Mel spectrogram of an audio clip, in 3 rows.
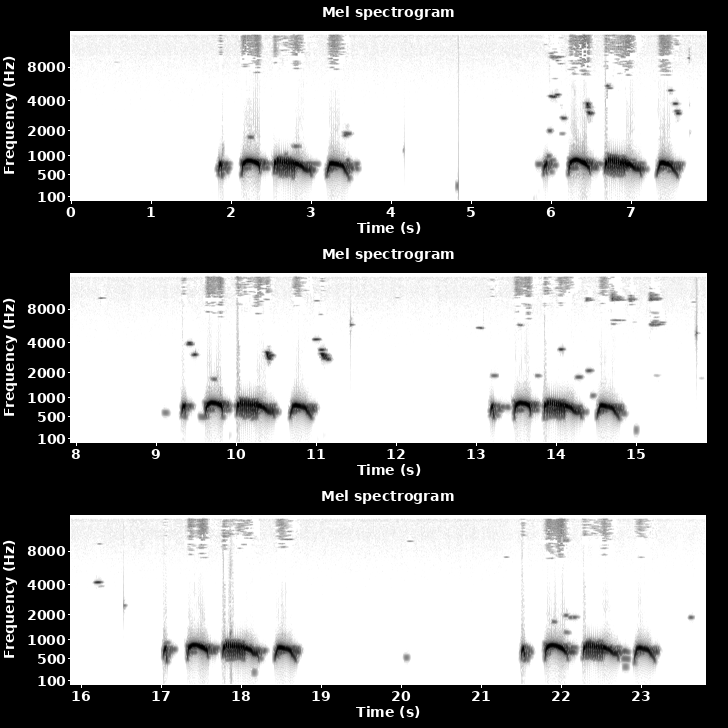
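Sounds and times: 
spotted dove cooing: 0:01.8 - 0:03.6, 0:05.8 - 0:07.7, 0:09.3 - 0:11.2, 0:13.2 - 0:14.9, 0:17.0 - 0:18.8, 0:21.5 - 0:23.3.

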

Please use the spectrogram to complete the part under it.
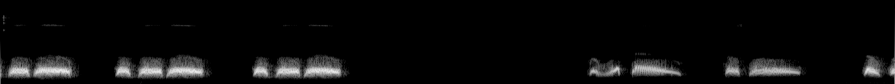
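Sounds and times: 
spotted dove cooing: 0:00.0 - 0:03.6, 0:05.8 - 0:08.9.

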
